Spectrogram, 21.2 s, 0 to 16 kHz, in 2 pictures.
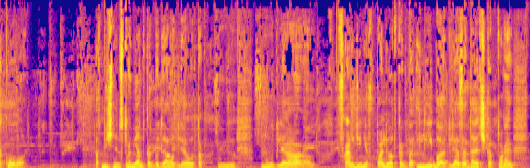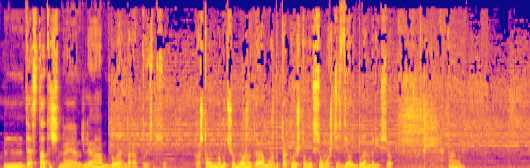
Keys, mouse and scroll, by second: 2.6-7.7 drag, 8.6-13.7 drag, 16.2-21.2 drag.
